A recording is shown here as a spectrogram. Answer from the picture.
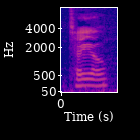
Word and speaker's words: Theo: Teao.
